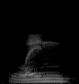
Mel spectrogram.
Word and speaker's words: Layne: The actors are called Kiki Lane, I think you say Layne. Lene, I think maybe you'd say it like that.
